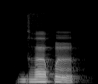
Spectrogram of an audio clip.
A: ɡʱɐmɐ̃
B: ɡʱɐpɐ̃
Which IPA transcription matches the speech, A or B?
B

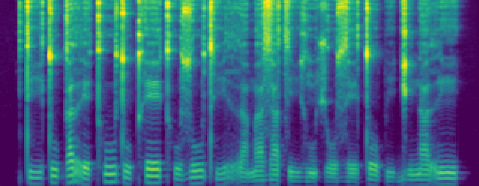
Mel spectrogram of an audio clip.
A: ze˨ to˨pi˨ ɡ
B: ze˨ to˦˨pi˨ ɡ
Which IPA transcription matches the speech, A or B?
B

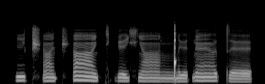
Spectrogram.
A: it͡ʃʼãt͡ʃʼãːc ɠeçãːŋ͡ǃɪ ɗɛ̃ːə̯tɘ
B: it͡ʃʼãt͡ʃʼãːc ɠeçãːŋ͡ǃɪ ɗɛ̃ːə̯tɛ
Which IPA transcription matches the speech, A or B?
B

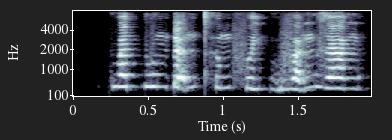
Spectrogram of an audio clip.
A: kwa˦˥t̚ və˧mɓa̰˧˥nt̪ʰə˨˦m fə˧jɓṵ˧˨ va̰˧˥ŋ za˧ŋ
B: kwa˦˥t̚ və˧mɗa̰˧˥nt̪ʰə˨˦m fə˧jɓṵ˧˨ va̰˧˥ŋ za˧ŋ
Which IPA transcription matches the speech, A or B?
B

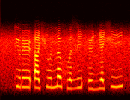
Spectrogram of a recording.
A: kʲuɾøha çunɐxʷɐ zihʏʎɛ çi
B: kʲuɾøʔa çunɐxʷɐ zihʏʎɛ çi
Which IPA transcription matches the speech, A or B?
B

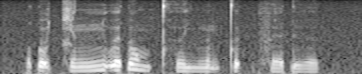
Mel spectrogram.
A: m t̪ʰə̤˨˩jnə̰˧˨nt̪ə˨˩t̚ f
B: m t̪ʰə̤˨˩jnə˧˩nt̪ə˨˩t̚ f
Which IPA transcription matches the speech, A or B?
A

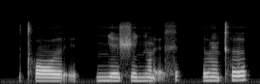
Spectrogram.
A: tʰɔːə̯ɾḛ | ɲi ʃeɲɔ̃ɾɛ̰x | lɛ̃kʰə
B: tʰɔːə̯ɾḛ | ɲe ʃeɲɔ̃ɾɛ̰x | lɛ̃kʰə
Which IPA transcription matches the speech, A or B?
B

